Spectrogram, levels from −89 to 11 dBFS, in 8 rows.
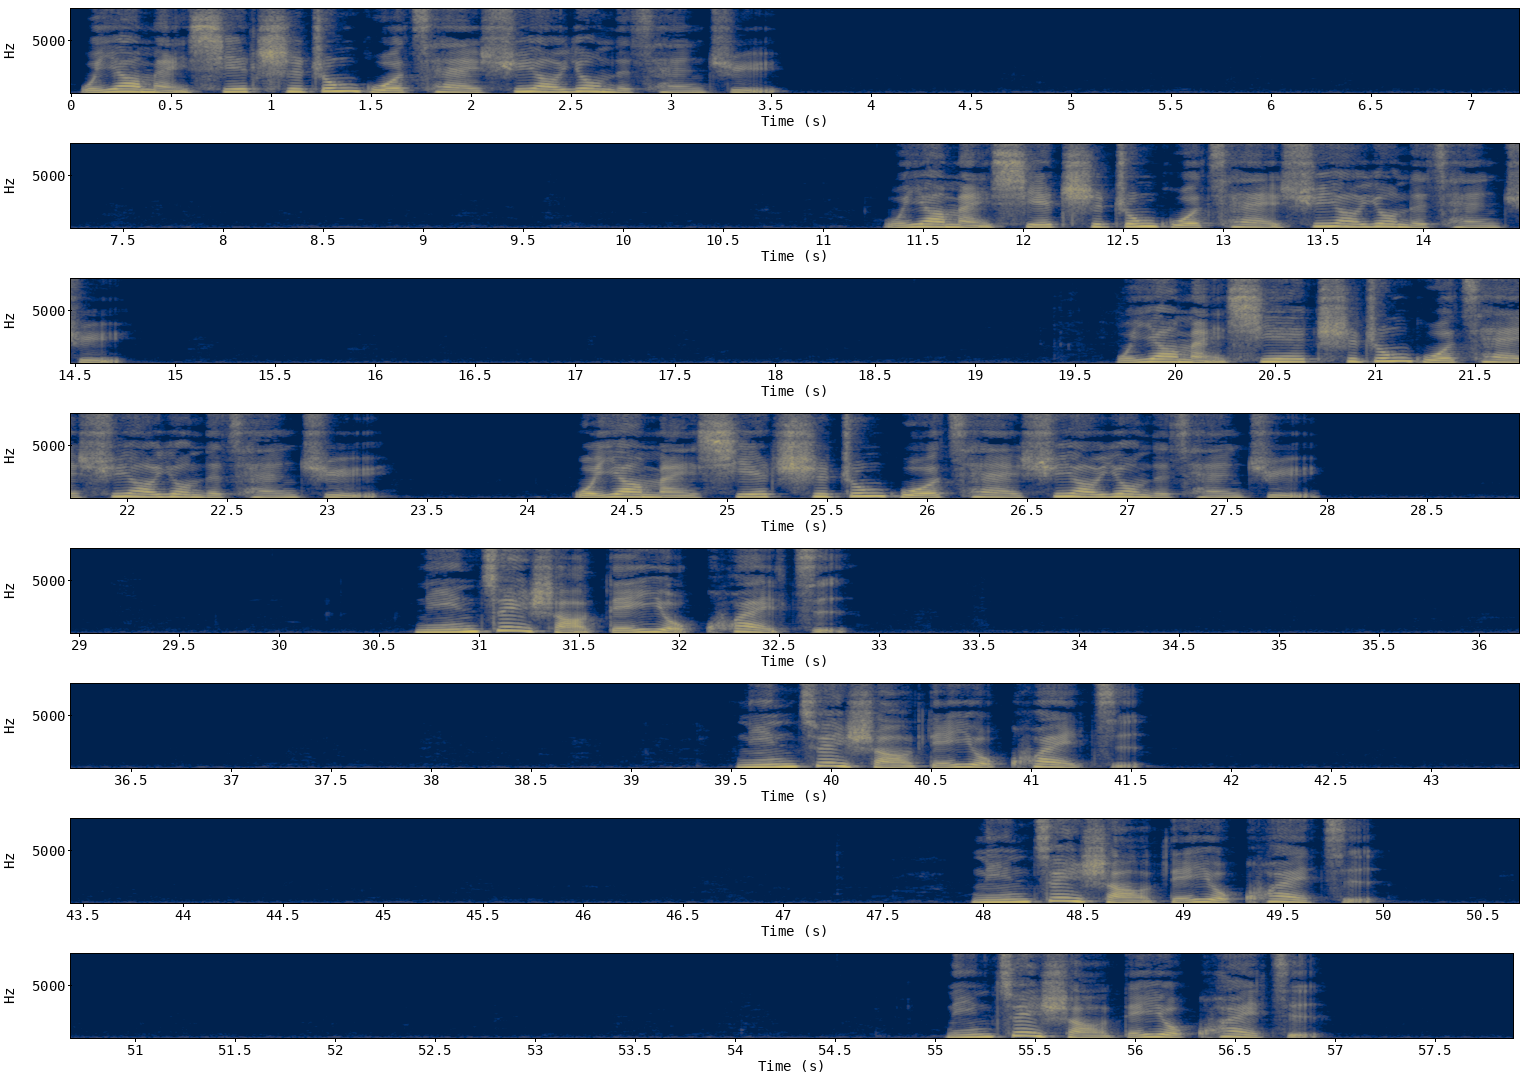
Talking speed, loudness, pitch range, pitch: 85 characters per minute, -20 LUFS, 130-200 Hz, 135 Hz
